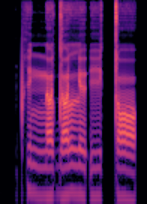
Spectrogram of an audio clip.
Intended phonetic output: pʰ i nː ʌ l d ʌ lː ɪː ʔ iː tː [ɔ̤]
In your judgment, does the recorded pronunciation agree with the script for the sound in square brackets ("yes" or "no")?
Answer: no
